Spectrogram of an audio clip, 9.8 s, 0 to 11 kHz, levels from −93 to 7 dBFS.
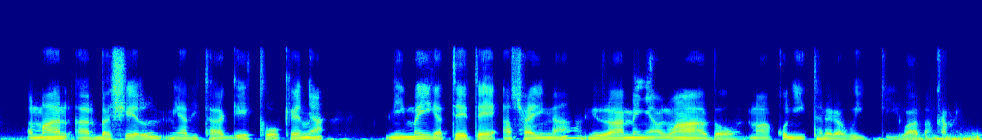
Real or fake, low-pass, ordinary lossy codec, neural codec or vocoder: fake; 7.2 kHz; none; codec, 16 kHz, 2 kbps, X-Codec, HuBERT features, trained on general audio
